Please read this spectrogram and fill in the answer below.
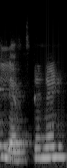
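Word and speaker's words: lieutenant: कई लोग यहाँ पे जो देखो जो स्पेलिंग है ये लेफ्टिनेंट नहीं है, कई लोग इसको लेफ्टिनेंट बोलते हैं, दिस इज लेफ्टिनेंट गवर्नर, ठीक है। तो प्रोनाउंसिएशन डिफरेंट है, स्पेलिंग डिफरेंट है, तो प्रोनाउंसिएशन पे अपने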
